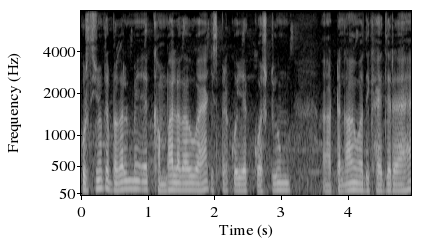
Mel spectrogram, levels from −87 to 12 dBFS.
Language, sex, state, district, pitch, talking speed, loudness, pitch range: Hindi, male, Jharkhand, Ranchi, 110 Hz, 220 wpm, -21 LUFS, 105-120 Hz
